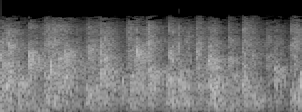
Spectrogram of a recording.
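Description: Applause from a small audience, many hands clapping at once.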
